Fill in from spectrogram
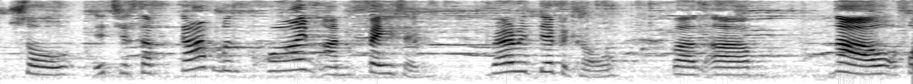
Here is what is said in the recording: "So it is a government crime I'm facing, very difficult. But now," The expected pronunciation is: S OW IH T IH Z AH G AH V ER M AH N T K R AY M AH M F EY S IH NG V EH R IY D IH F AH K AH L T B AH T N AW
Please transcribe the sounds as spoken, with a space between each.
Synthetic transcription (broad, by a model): S OW IH T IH S AH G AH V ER M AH N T K R AY M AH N F EY S IH NG V EH R IY D IH F AH K AH L T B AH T N AW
